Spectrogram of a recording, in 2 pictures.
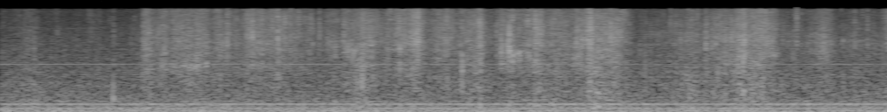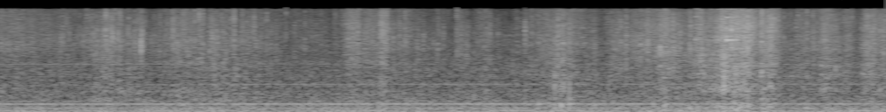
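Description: Plastic bubble wrap crinkling and rustling faintly as hands handle a wrapped item and rummage through packing in a cardboard box, a little louder near the end. A steady low hum runs underneath.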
